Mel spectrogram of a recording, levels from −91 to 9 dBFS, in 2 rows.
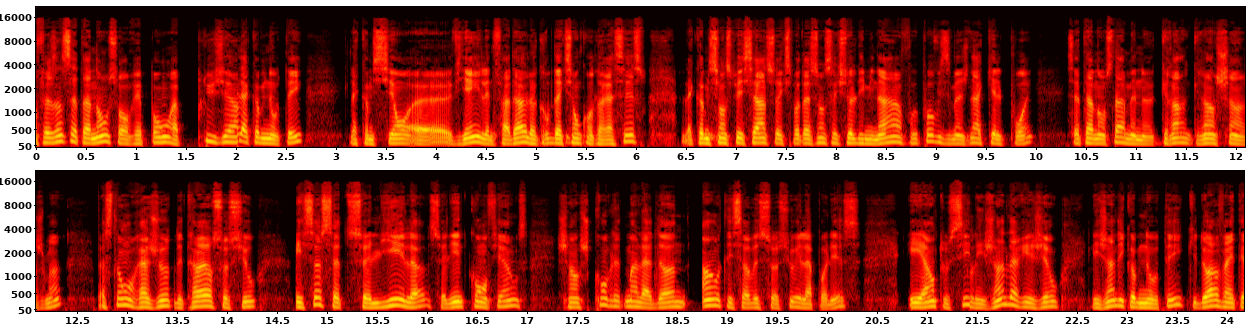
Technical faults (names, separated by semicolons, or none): skip ahead; jitter buffer speed-up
